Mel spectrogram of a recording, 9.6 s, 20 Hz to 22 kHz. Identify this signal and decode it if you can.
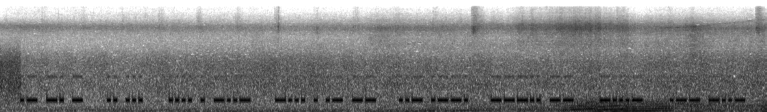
Morse code, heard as a keyed tone, hand-sent with a paddle, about 30 wpm, 440 Hz, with radio static and street noise. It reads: ANT IS HEX BEAM UP 8M <BT> WX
